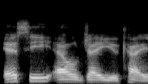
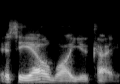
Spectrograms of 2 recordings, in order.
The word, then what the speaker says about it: Seljuk: Jeanson, Stan put a comment here, just heads up, SELJUK is pronounced SELYUK.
